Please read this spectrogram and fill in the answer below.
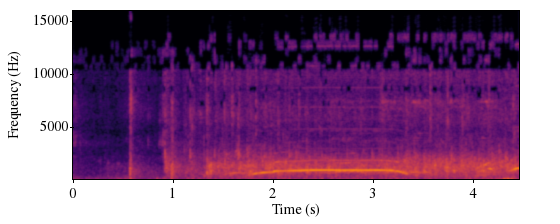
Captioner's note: audience clapping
